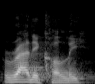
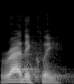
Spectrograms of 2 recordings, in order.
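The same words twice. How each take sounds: First: The middle 'al' syllable is pronounced. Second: The middle 'al' syllable is dropped. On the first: The speaker calls it wrong. "We didn't say radically" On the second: The speaker calls it right. "A-L were not pronounced"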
